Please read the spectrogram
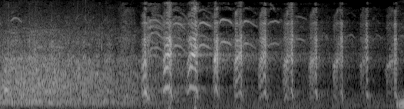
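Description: A person laughing: a breathy stretch at first, then a quick rhythmic run of short laughing pulses from about a second and a half in.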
